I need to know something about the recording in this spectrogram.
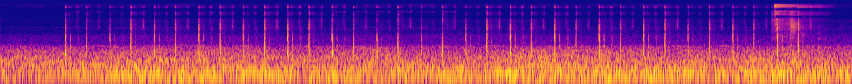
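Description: Quick footsteps run on a hard floor.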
